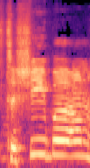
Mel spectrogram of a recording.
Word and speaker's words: Toshiba: I was reading this and it's got an O in it, and I said Toshiba. It's Toshiba.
